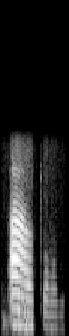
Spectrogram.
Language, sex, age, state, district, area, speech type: Telugu, female, 45-60, Andhra Pradesh, Visakhapatnam, urban, conversation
